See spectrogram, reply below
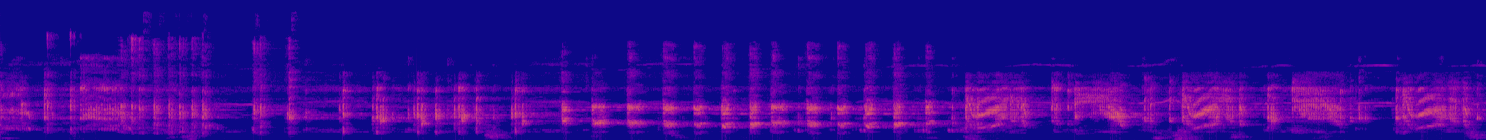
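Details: Lure sound to attract swiftlets: fast clicking rattles speeding into evenly spaced pulses, followed by wavering, buzzy chirps in a busy chorus.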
